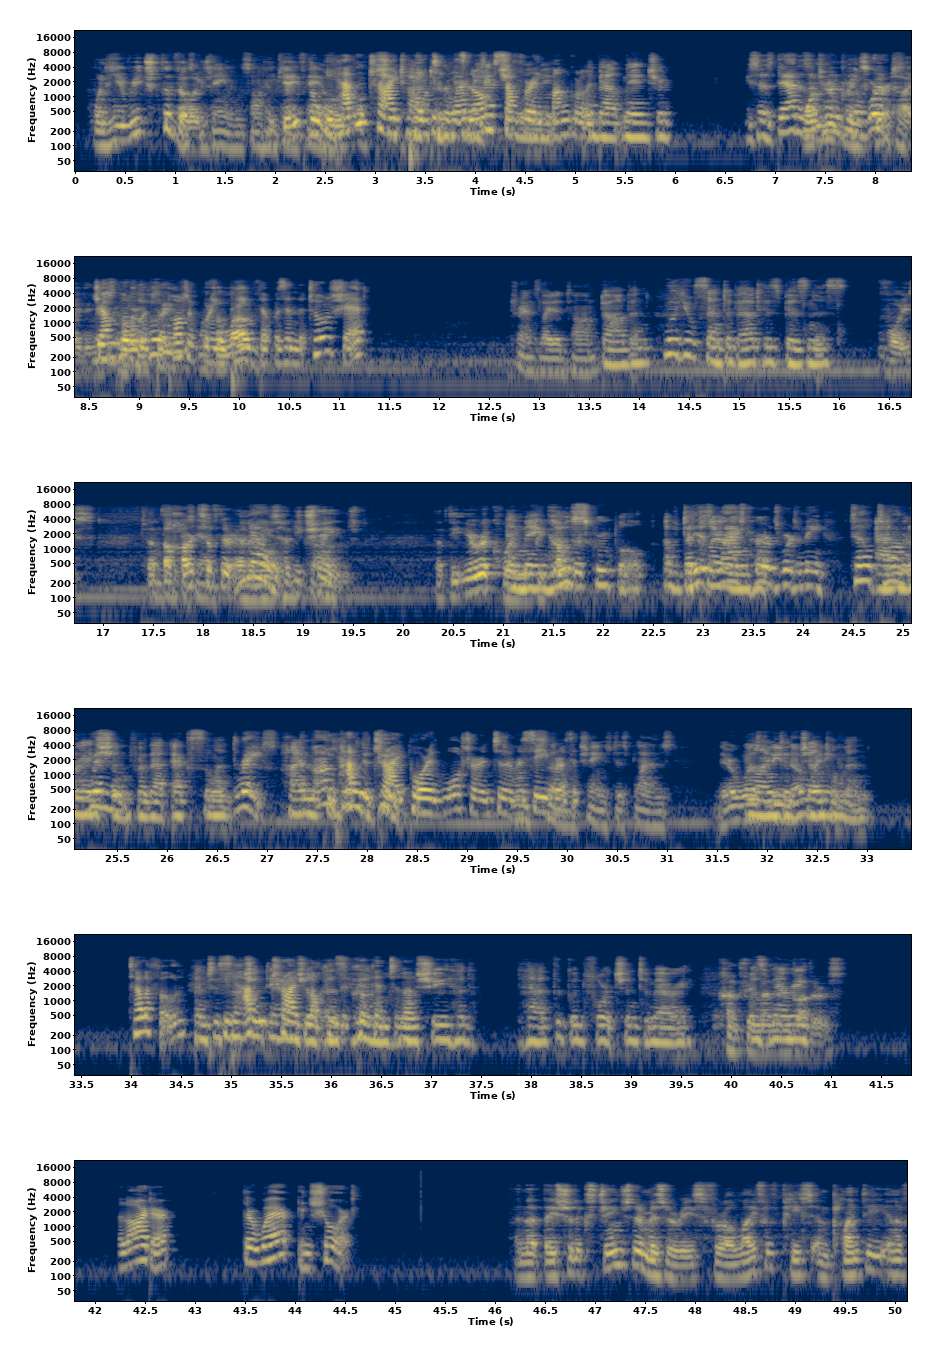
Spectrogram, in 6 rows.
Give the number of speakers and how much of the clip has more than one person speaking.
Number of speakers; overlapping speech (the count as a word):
four, about 42%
